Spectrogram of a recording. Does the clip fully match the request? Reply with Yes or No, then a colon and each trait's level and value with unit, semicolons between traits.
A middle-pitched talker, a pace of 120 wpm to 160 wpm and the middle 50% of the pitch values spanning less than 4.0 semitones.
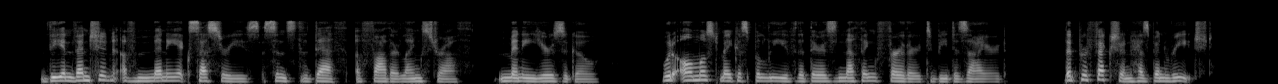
Yes: medium, 150 Hz; average, 150 wpm; average, 2.8 semitones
